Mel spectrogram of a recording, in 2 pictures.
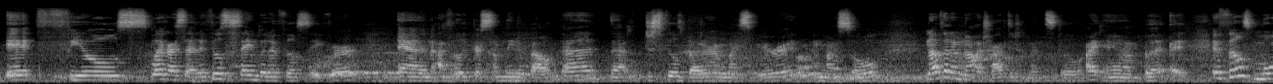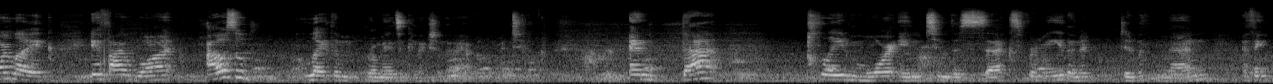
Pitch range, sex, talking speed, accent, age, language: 170-210 Hz, female, 185 wpm, American, 20-39, English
